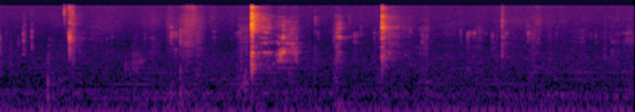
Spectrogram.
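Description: Close-miked chewing and mouth sounds of a person eating yogurt with a cherry-chocolate topping and apple, with a few sharp clicks, the loudest about two and a half seconds in.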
